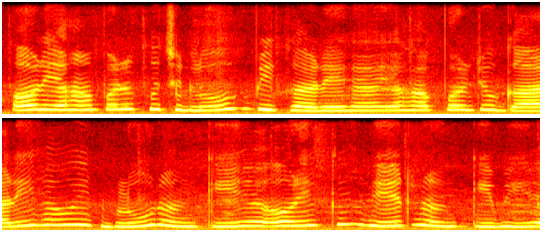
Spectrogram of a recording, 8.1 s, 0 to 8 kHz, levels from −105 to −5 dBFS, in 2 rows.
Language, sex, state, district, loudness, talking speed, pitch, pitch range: Hindi, female, Bihar, Patna, -14 LUFS, 195 wpm, 315 Hz, 280-355 Hz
